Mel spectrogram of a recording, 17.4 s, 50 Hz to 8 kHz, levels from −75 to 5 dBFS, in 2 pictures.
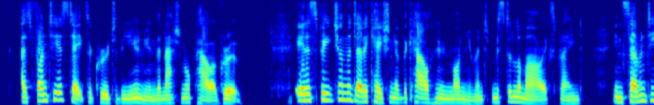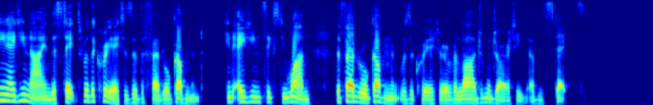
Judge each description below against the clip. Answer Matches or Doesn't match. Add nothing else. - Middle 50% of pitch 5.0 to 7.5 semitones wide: Matches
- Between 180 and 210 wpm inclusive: Doesn't match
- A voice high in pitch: Doesn't match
